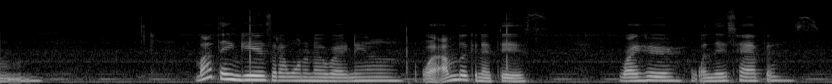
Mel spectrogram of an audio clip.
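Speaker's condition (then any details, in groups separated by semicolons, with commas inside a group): No condition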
